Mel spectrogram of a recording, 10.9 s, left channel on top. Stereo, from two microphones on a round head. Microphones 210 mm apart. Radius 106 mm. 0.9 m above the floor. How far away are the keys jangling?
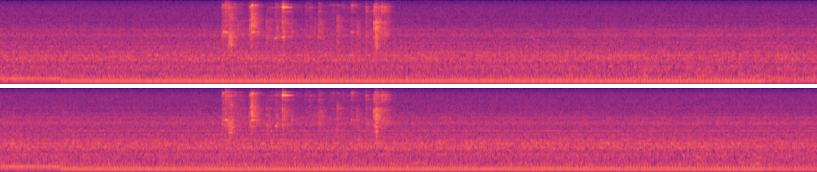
About 4 m.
